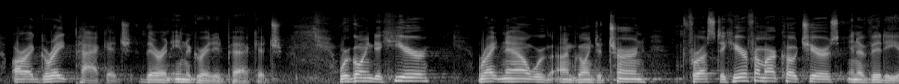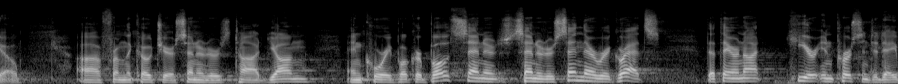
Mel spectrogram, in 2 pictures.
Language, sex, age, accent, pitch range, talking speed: English, male, 50-69, American, 120-150 Hz, 175 wpm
